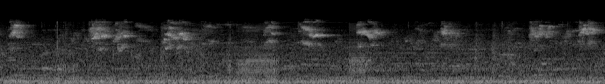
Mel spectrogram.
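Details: Degu newly arrived at a pet shop in Kobe, chirping in rapid high squeaky bursts about once a second, some clusters warbling, over a low steady background hum.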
